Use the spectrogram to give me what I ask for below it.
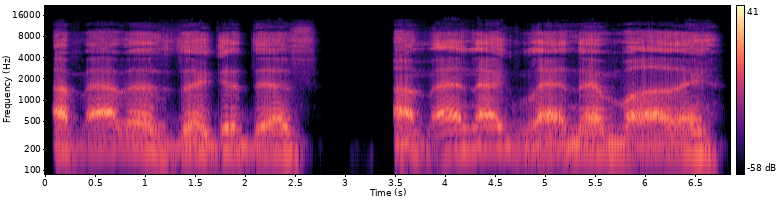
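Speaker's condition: ALS; uses Tobii Dynavox speech-generating device

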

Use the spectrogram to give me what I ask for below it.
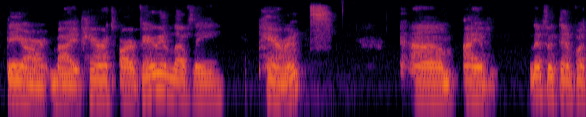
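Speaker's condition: Down syndrome; from birth

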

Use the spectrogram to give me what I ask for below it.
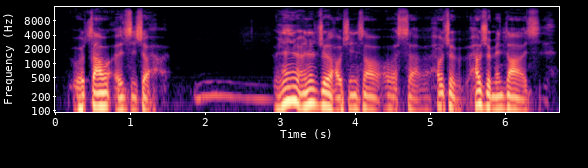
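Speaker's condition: Tongue cancer; recovered

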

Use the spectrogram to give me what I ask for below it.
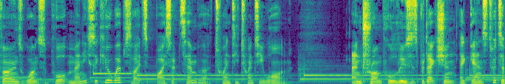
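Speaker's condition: No condition

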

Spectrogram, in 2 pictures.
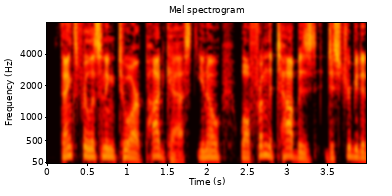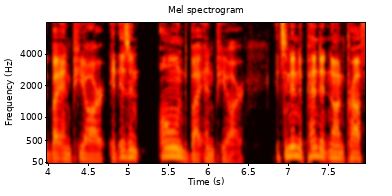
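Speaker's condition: No condition

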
